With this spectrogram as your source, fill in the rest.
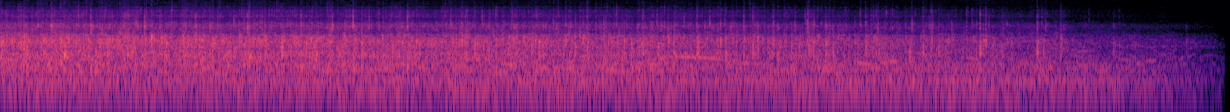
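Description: A large outdoor crowd applauds, then the clapping fades away.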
